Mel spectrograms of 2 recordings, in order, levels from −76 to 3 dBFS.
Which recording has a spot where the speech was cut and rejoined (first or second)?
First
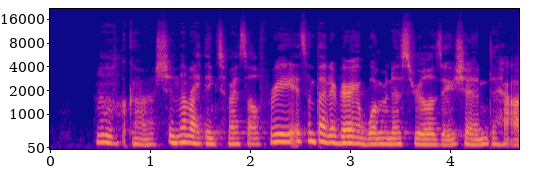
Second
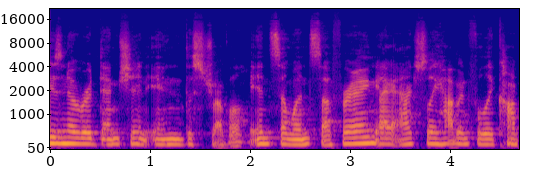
second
